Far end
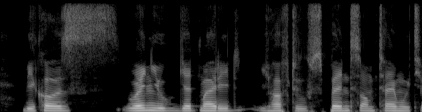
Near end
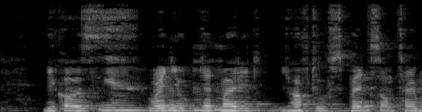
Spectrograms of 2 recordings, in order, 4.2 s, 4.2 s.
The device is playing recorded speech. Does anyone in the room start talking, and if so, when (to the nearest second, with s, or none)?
1 s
